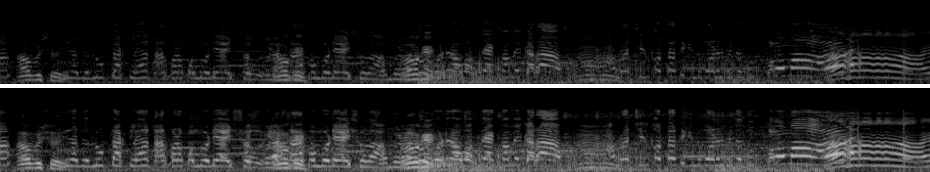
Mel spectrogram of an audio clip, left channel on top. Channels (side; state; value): left; quieter; 12.6 dB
